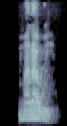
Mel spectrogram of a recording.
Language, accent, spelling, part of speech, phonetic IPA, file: Catalan, Valencia, Malawi, proper noun, [maˈla.wi], LL-Q7026 (cat)-Malawi.wav
- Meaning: Malawi (a country in Southern Africa)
